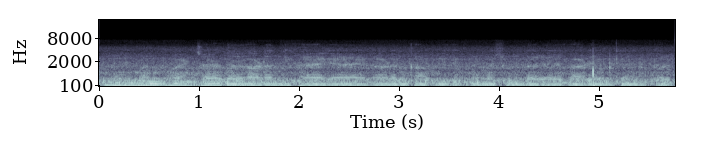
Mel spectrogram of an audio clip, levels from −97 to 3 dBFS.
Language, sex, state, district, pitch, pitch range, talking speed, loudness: Hindi, male, Maharashtra, Mumbai Suburban, 85 Hz, 85-90 Hz, 145 wpm, -22 LUFS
